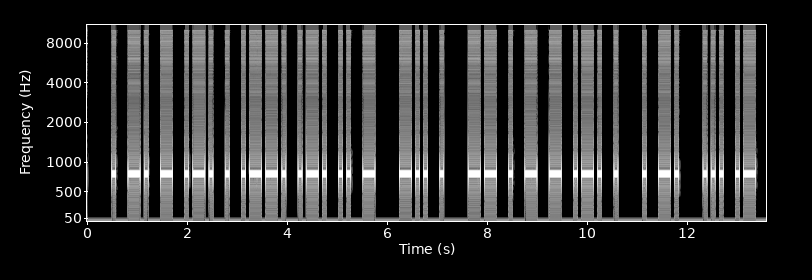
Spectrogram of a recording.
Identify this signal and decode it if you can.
Morse code, heard as a keyed tone, about 15 wpm, 800 Hz. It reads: ENTREPRIT DE METTRE EN SA
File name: FRANCAIS TEXTE CLAIR 2 VITESSE 14 MOTS MINUTES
